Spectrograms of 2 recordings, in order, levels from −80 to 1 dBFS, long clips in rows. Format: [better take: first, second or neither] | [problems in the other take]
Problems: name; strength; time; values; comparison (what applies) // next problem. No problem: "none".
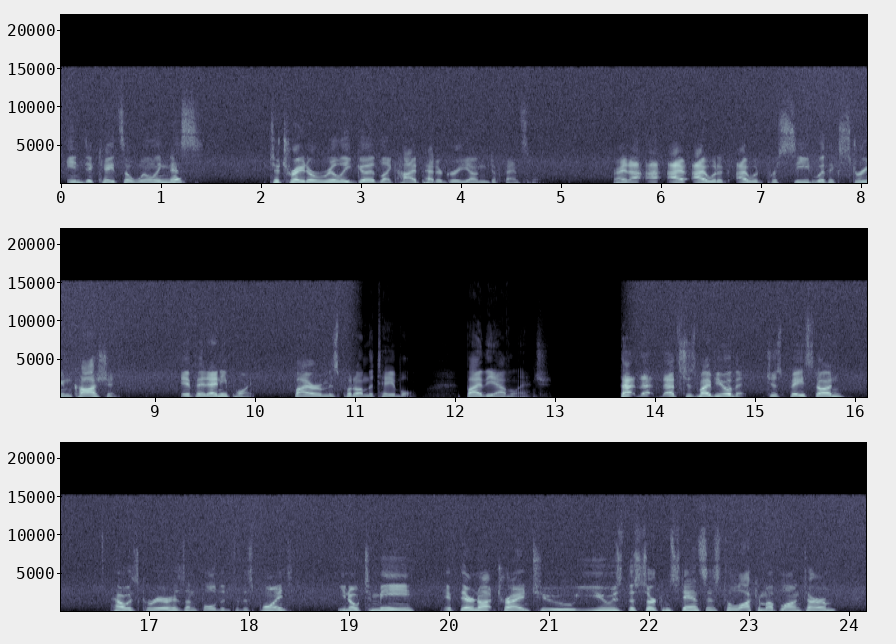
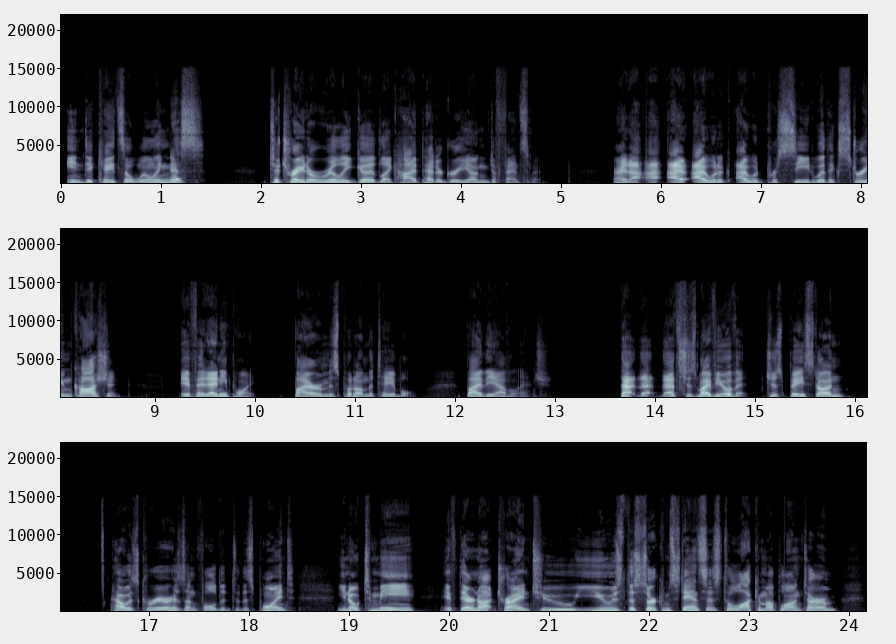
second | hiss; noticeable; until 11 s and from 14 s on; 15 dB below the speech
